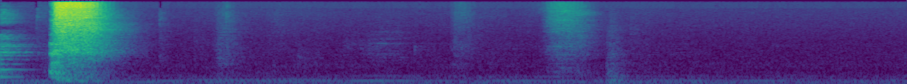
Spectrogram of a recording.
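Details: A single loud, explosive spray sneeze from a woman, followed by a few faint breaths or sniffs against low room hum.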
